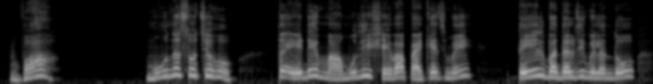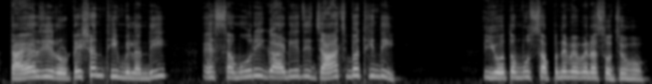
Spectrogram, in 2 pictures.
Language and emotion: Sindhi, surprised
